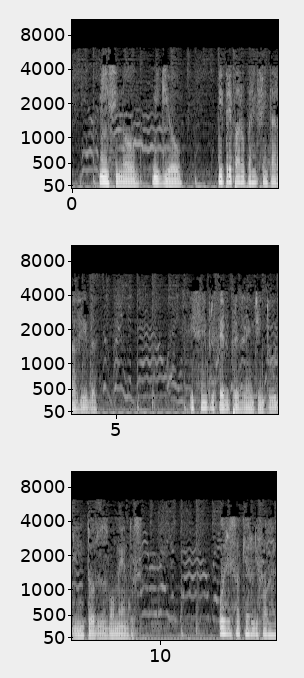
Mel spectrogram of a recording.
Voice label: Dia das Mães Madrasta Masculino, Telemensagens; Telemensagens 2017

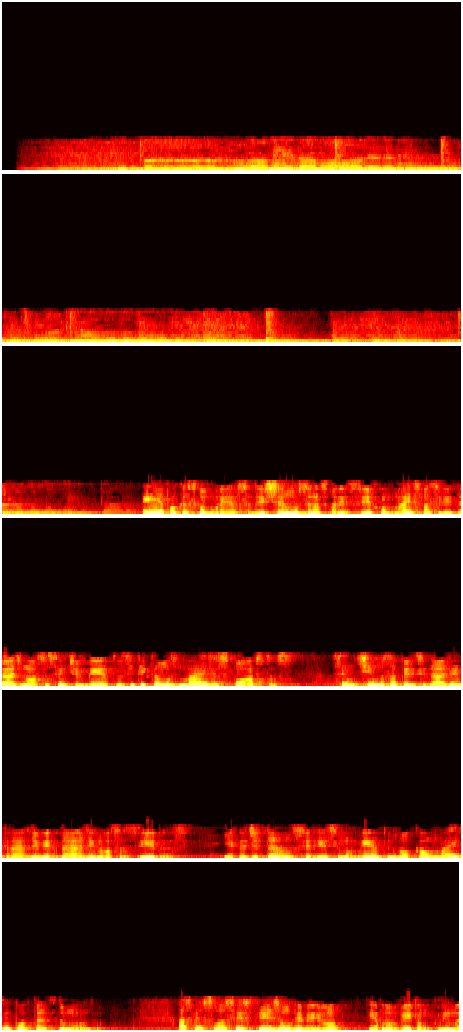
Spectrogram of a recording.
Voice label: ANO NOVO ROMANTIC M; Telemensagens; Natal e Ano novo; masc

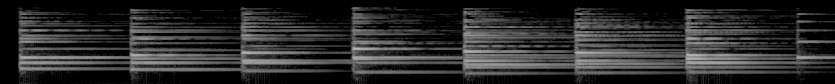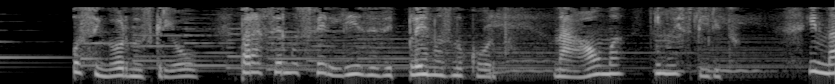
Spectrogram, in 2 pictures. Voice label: OTIMISMO P-Q SE SEPAROU F, Gospel, fem; Telemensagens; Telemensagens 2017

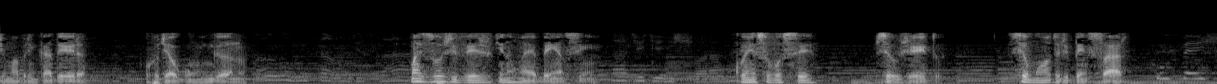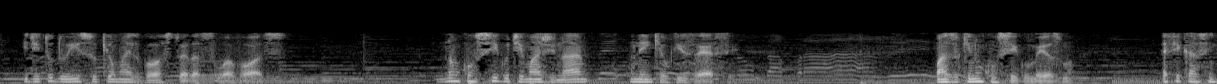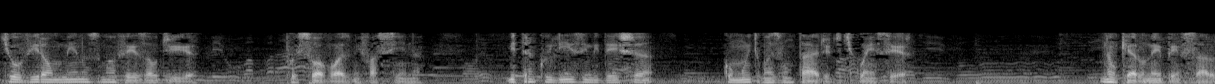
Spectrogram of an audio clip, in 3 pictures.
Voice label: Namoro Telefone Masculino, Telemensagens; Telemensagens 2017

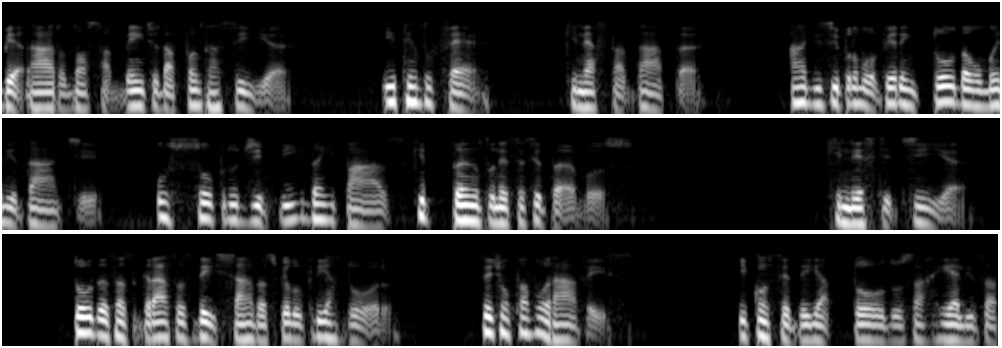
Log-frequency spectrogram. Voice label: Neutro Masculino, Natal; Natal e ano novo; Telemensagens 2017

